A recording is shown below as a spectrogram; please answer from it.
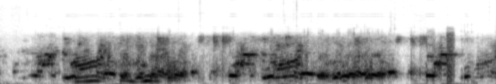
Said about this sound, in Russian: Алло. Алло. Вас, алло. Э, приглушите, пожалуйста, звук радио.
